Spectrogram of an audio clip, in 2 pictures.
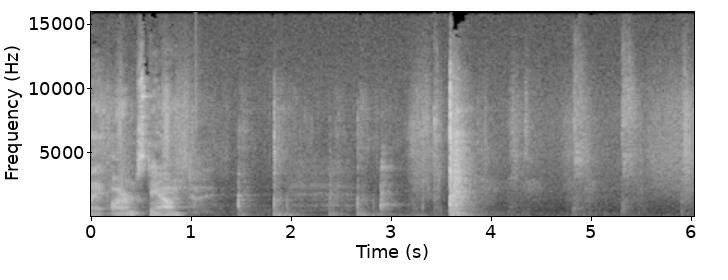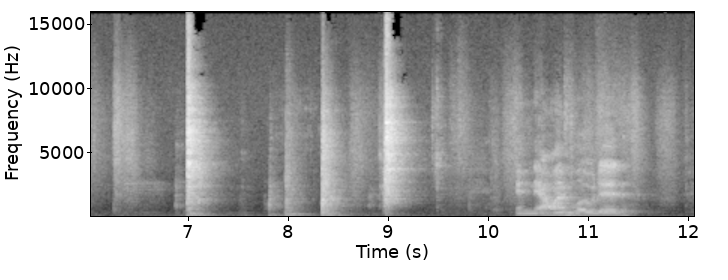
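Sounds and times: magnets snapping into place: 8.8 - 9.3.

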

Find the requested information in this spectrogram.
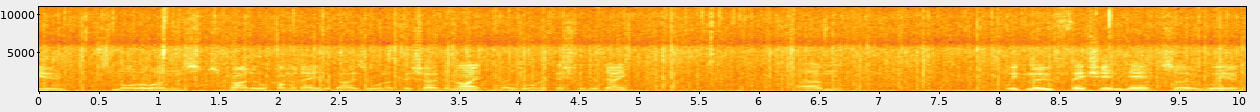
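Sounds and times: rain pattering on umbrella: 0.0 - 10.0
steady rain falling: 0.0 - 10.0.

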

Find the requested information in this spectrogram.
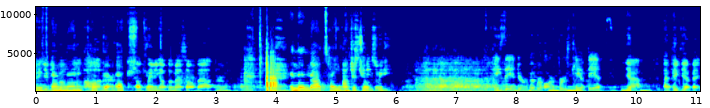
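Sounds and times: sharp knock: 3.8 - 4.2.

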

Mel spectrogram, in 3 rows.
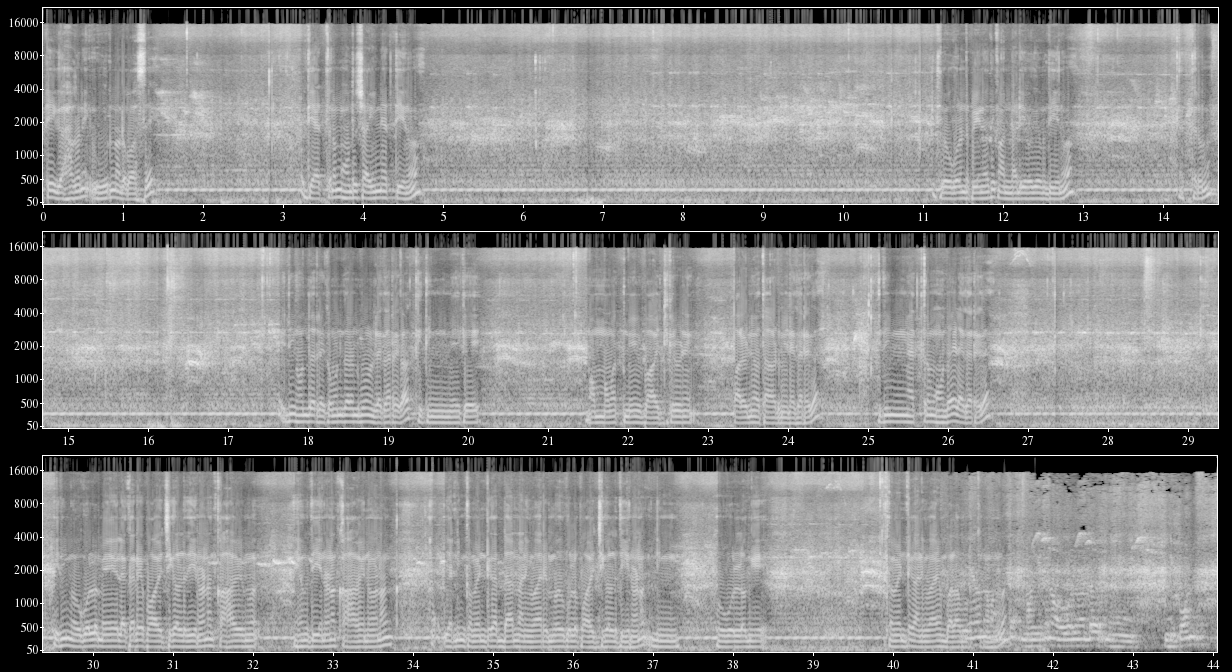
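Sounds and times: machine droning hum: 0.0 - 44.0.

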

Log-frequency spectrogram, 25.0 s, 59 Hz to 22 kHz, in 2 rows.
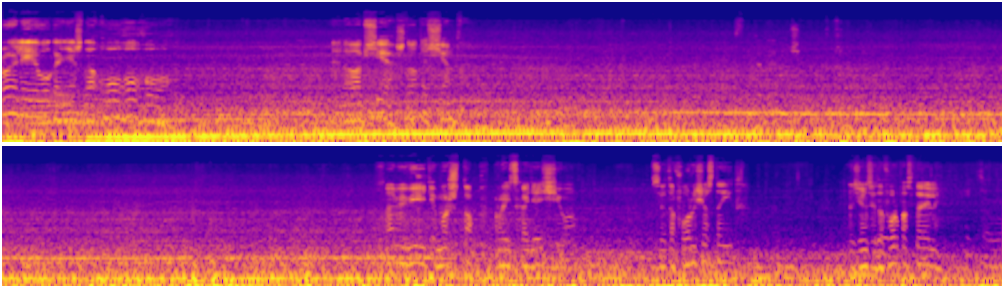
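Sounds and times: car engine hum: 0.0 - 25.0.

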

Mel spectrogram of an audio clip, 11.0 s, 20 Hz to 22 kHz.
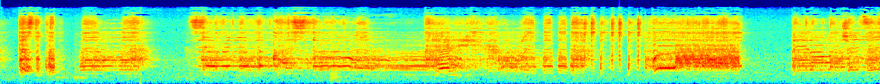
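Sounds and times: harsh scream: 8.1 - 9.3.

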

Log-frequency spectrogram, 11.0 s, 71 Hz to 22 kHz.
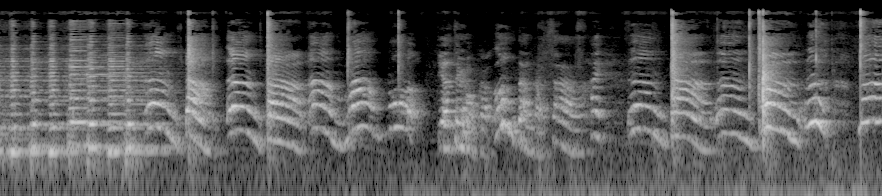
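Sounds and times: handclaps: 9.4 - 10.9.

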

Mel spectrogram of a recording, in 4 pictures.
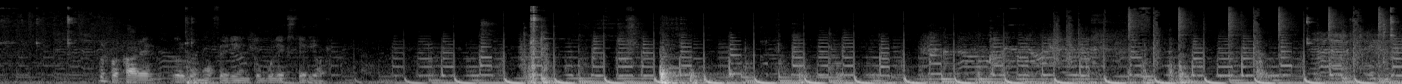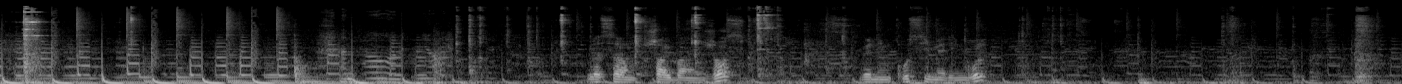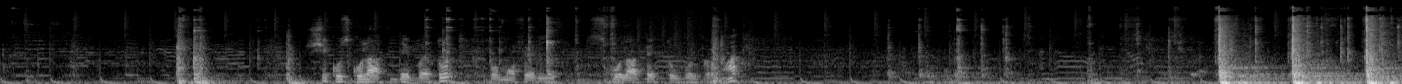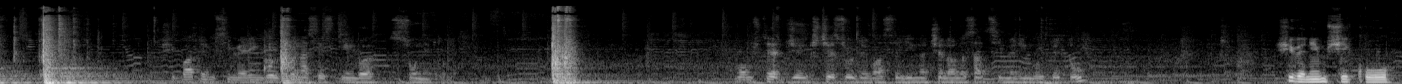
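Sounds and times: light metallic clicks and clinks: 0.0 - 0.9, 18.5 - 22.6
background music: 0.0 - 56.0
seal driver striking metal: 40.2 - 43.6, 47.6 - 48.2.

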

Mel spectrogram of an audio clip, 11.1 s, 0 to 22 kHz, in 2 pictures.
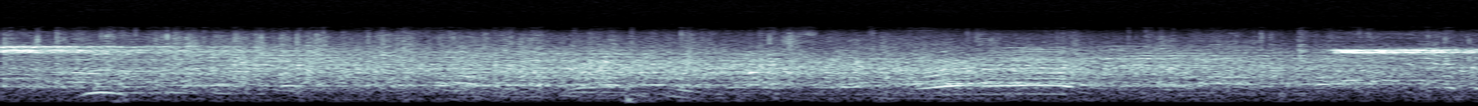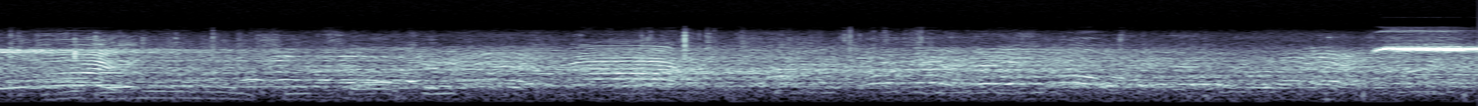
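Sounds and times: hubbub of voices: 0.0 - 11.0
loud high whistle: 10.7 - 11.0.

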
